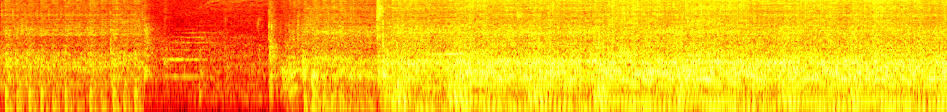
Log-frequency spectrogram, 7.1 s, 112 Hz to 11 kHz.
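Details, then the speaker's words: Honda Wave 100 motorcycle that would not start: fouled spark plug replaced with C6HS, dirty carburetor cleaned, air screw about 1.5 turns out, idle raised. After repair it starts after a short crank and idles steadily, crisp throttle rise; normal start and idle. "ติดง่ายเร่งติดมือนี้ครับโอเคจบงานพร้อมส่งลูกค้าครับ"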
